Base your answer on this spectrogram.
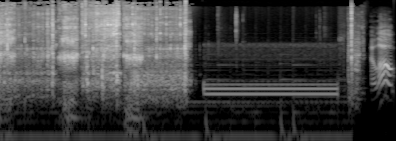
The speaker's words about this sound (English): Picks up the phone.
